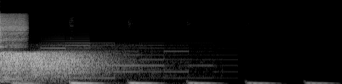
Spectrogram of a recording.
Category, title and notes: Sound effects > Electronic / Design
Impact Percs with Bass and fx-018
fx, smash, foreboding, theatrical, explode, cinamatic, sfx, bash, explosion, low, combination, looming, hit, bass, impact, oneshot, percussion, ominous, mulit, deep, crunch, perc, brooding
